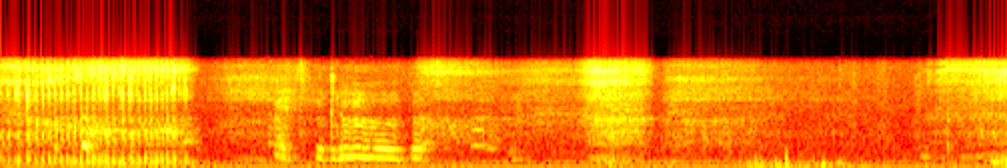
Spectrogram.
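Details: Loud, rough snoring in long rattling breaths from a man passed out asleep, with television sound in the background; snoring.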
